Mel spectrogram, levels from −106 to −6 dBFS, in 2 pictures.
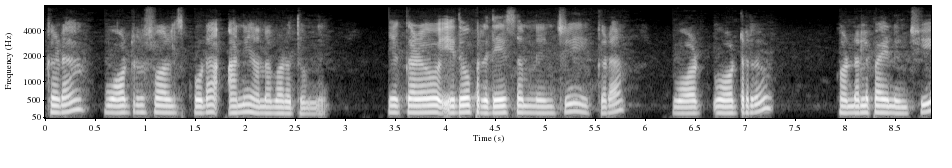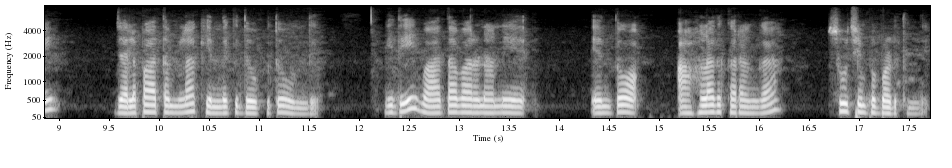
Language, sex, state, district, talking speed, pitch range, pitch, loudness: Telugu, female, Andhra Pradesh, Visakhapatnam, 80 wpm, 170-190 Hz, 180 Hz, -17 LUFS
